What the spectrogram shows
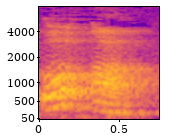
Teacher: अ और आ जो है वो कंठ से बोला जाता है, कंठ से। तो जो भी वर्ण कंठ से बोला जाता है उसको कंठ वर्ण भी हम लोग कहते हैं।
